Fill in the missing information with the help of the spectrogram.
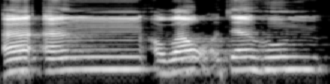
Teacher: গুণনা হবে আআনযারতাহুম রা সেকেন্ডের ডান দিকে জবর অথবা পেশ আসলে রাকে পুর অর্থাৎ মোটা করে উচ্চ করে পড়তে হয়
